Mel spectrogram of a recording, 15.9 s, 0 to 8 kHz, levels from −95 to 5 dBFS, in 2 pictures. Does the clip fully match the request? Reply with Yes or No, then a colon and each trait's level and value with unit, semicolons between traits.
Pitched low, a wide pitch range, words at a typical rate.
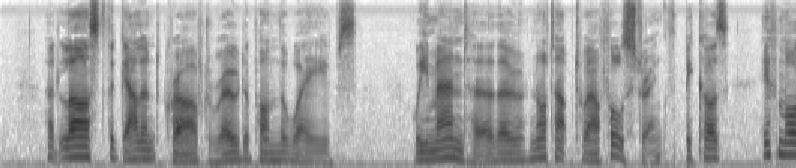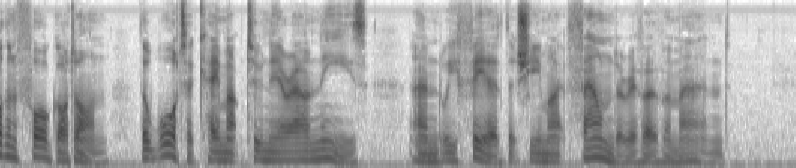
Yes: low, 105 Hz; wide, 6.1 semitones; average, 160 wpm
